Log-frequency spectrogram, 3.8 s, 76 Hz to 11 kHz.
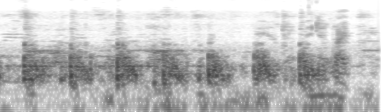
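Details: Rapid rhythmic whooshing pulses at about 130 to 140 a minute: a fetal heartbeat on Doppler during a pelvic and 3D ultrasound, a normal rate for this stage.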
